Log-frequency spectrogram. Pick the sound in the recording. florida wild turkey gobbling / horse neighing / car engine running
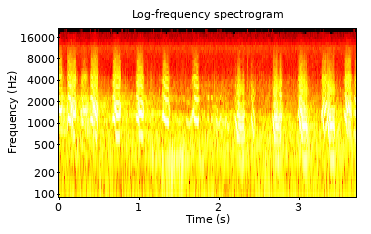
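florida wild turkey gobbling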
